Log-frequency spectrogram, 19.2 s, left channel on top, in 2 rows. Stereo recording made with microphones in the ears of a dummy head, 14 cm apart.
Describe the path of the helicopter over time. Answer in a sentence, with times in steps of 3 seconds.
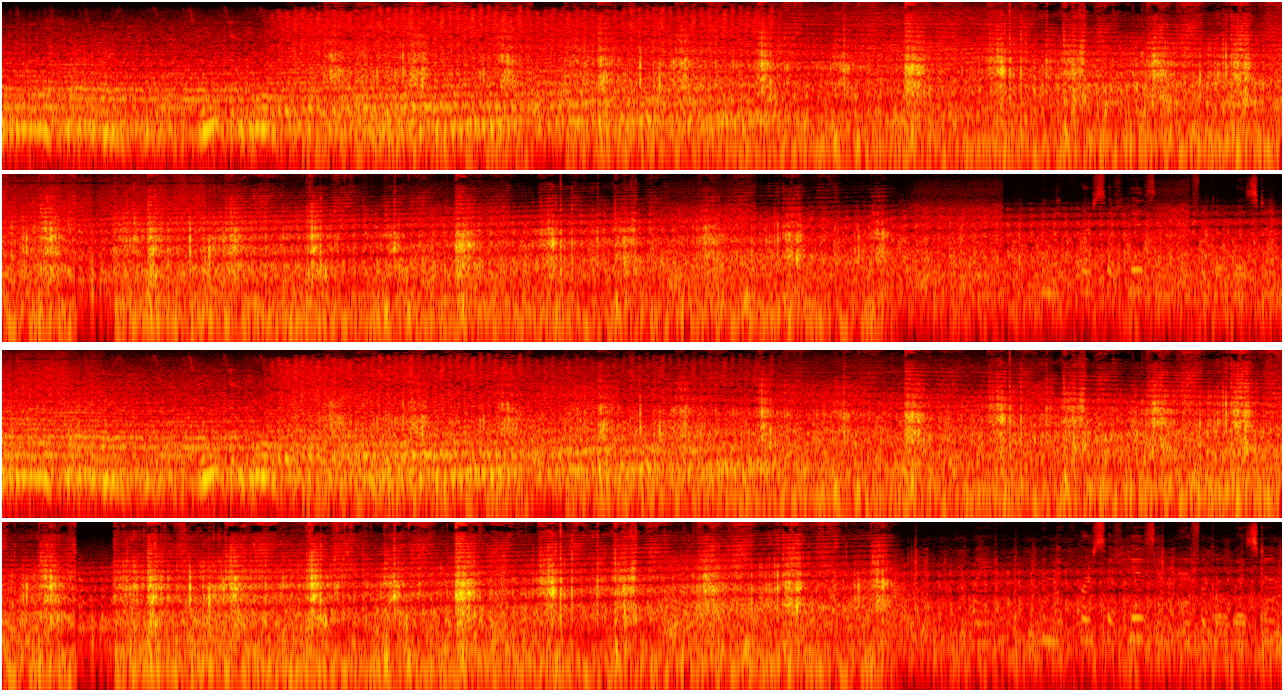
In this clip you hear the helicopter in the centre from 0 s and on the left from 3 s.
